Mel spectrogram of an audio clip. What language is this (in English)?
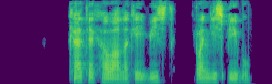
Central Kurdish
